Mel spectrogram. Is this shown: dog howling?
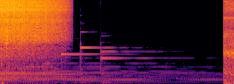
no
